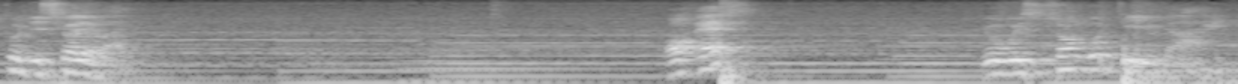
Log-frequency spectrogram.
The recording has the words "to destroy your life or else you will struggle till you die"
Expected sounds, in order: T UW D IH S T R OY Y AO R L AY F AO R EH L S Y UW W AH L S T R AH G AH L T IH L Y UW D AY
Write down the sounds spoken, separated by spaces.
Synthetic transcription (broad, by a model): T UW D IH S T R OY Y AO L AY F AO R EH S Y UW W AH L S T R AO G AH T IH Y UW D AY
